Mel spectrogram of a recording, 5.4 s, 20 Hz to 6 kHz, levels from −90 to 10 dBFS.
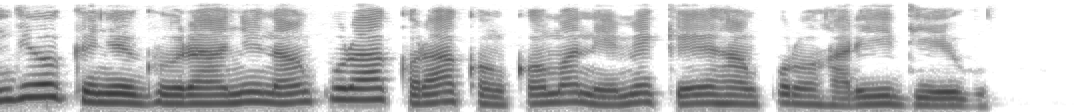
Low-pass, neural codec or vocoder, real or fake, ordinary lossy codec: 5.4 kHz; none; real; Opus, 64 kbps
